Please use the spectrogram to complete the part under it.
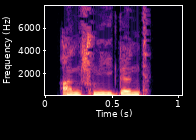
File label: "anschmiegend", German; adjectives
